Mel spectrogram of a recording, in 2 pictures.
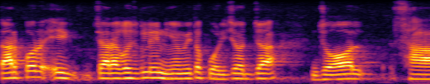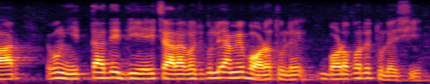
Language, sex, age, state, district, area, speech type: Bengali, male, 45-60, West Bengal, Jhargram, rural, spontaneous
